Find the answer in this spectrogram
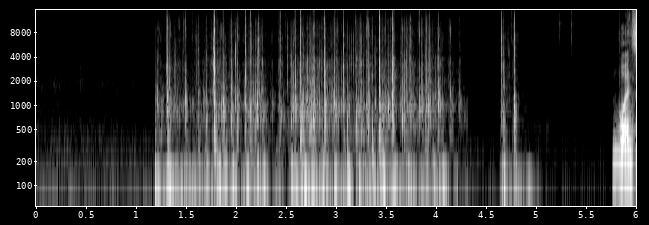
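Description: Computer keyboard typing: a fast run of keystrokes lasting about three seconds, then a brief second burst of keys shortly before the end.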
